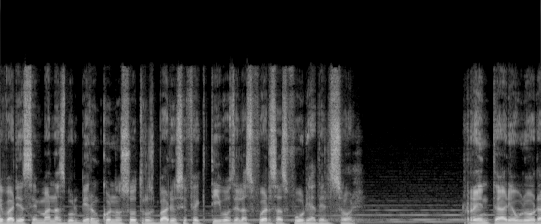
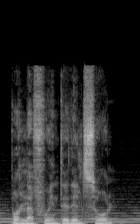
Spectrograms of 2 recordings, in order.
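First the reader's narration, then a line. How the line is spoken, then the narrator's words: Soft. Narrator (Spanish): dijo Aurora suavemente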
